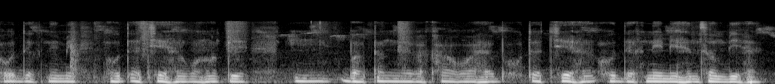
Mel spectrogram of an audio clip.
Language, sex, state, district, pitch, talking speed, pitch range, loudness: Maithili, male, Bihar, Araria, 130 Hz, 185 wpm, 120-140 Hz, -17 LUFS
